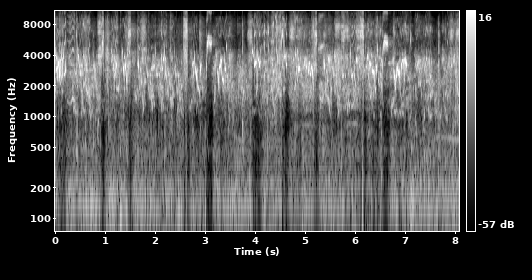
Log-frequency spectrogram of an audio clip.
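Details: Pet budgerigars, described as talking budgies, keep up a dense, continuous high warbling chatter of rapid chirps and squeaky notes with brief clicks throughout, several birds overlapping.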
